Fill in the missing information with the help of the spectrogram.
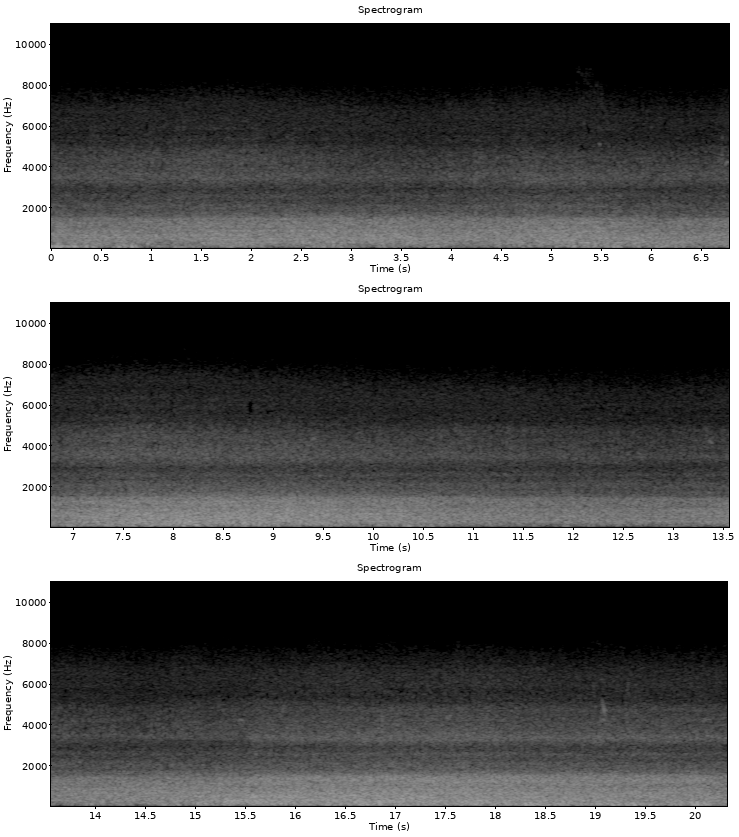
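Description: Surf breaking and washing onto a sandy beach: a steady wash of sea noise that swells louder about halfway through and again near the end. Wind rumbles on the phone's microphone.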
